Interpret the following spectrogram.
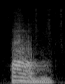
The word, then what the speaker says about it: balm: Balm, it's a silent L. Balm. Yeah, so that's... Or a balm? Not balm, no. Balm. Balm. Yeah. Trust me, it's true. Balm. It's like a long R.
